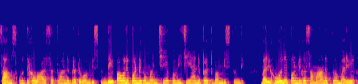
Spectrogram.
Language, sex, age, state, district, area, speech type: Telugu, female, 45-60, Andhra Pradesh, East Godavari, urban, spontaneous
